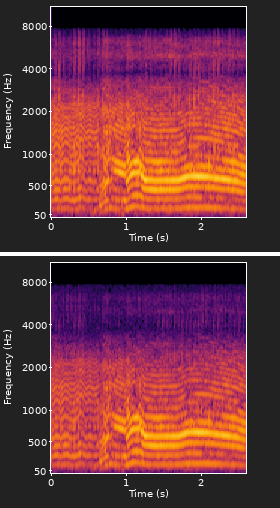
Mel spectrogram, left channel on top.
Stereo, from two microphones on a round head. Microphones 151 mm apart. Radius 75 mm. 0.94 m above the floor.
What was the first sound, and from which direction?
A motorcycle, 65° left (ahead or behind).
